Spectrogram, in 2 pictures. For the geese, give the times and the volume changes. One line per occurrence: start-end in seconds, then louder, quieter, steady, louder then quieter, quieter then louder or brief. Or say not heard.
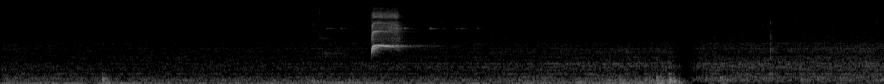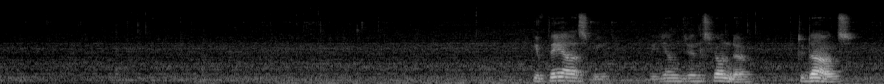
not heard.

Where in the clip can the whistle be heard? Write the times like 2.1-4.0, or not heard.
3.1-4.7.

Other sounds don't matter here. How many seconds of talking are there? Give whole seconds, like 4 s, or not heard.
3 s.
